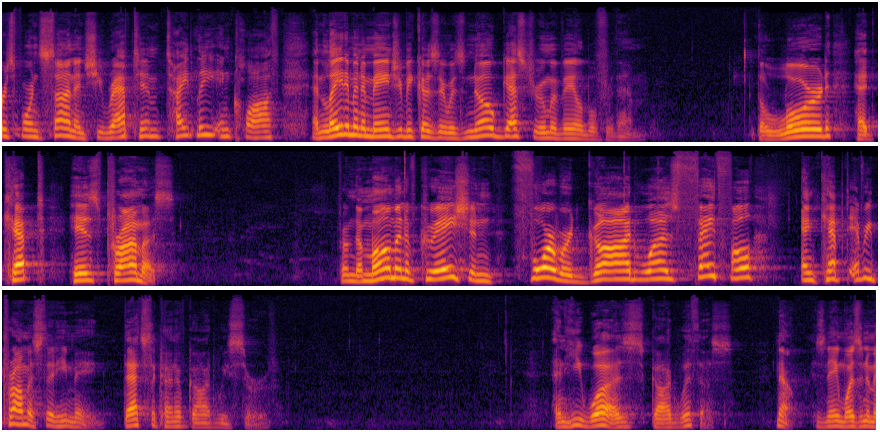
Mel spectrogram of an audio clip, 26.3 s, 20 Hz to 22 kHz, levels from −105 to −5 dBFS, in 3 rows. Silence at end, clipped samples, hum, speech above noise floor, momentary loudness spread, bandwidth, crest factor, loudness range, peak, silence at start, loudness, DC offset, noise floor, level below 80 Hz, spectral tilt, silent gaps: 0 s; under 0.1%; none; 47 dB; 18 LU; 19 kHz; 22 dB; 11 LU; -8 dBFS; 0 s; -30 LUFS; under 0.1%; -77 dBFS; under -90 dBFS; -5.5 dB/octave; none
